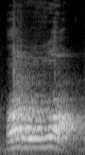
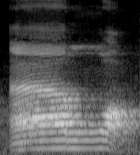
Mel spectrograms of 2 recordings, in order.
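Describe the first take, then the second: First: The opening vowel is thick from the start. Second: The opening vowel is thin before the thick sound. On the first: The speaker calls it wrong. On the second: The speaker calls it right. "kalau diperlambat"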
